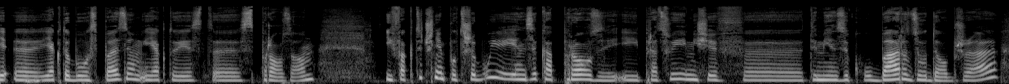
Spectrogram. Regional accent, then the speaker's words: Lesser Poland, Poland; wychowując się w Beskidzie Sądeckim, w małej miejscowości, w sąsiedztwie ubojni, w bardzo takim charakterystycznym, powiedzmy, charakterystycznej, zamkniętej społeczności

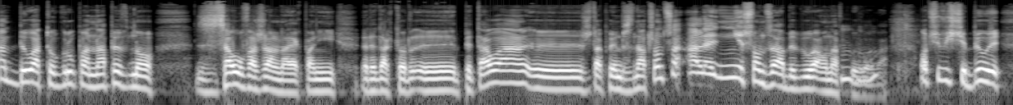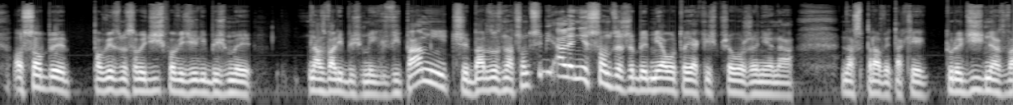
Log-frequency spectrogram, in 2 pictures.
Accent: Myślenice, Lesser Poland, Poland; Można powiedzieć z dziada pradziada, myśleniczanin.

